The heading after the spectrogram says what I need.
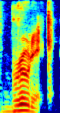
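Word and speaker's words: Brunicke: So a player that, from all reports, it's Brunick is how you pronounce it.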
